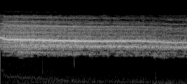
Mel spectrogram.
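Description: A sound effect of a bird flying away from a polar bear: a loud, steady airy whoosh of bright hissing noise lasting about two seconds, easing off slightly toward the end, with no voices.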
